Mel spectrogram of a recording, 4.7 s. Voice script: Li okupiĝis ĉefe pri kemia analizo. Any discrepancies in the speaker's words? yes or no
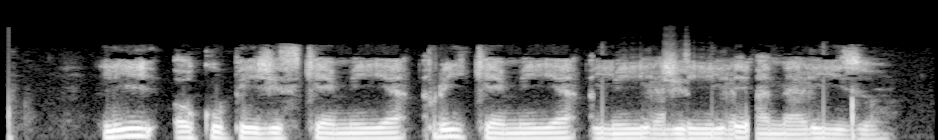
yes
